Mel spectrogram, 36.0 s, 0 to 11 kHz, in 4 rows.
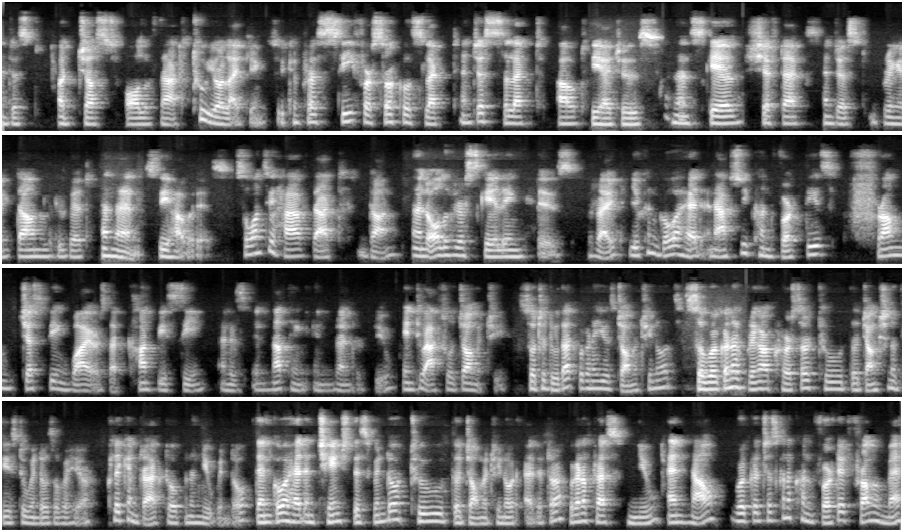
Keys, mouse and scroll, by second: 0.1-0.4 scroll down 2, 0.5 middle click, 1.1 KP_1, 1.8 shift+middle click, 1.8 scroll up 1, 2.6 shift+middle click, 2.6 scroll up 4, 2.6 c, 10.0 Tab, 10.0 ctrl+click, 10.3-13.9 shift+middle drag, 10.3 scroll up 4, 12.9 scroll up 3, 14.5-15.2 middle drag, 17.6-18.1 middle drag, 19.3 click, 21.1 click, 21.9 middle drag, 26.9-29.0 drag, 29.5 click, 32.2 click, 33.0-33.3 drag, 33.6 middle click, 33.6-34.1 scroll up 6, 34.4 shift+a.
